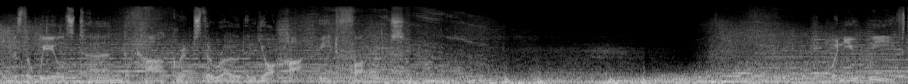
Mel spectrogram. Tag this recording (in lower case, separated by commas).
speech, sound effect, music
